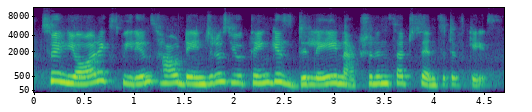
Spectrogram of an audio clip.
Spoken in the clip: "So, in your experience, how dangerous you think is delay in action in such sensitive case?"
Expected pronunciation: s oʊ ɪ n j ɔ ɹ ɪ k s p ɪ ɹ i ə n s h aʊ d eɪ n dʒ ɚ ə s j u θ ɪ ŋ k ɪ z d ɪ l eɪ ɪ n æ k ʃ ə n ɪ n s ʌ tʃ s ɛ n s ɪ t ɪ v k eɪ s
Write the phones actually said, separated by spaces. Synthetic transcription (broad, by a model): s oʊ ɪ n j ɔ ɹ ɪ k s p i ɹ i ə n s h aʊ d eɪ n dʒ ɚ ə s j u t ɪ ŋ k ɪ z d ɪ l eɪ ɪ n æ k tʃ ə l ɪ n s ʌ tʃ s ɛ n s ɪ t ɪ v k eɪ s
